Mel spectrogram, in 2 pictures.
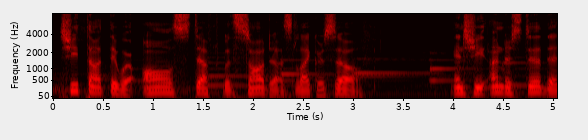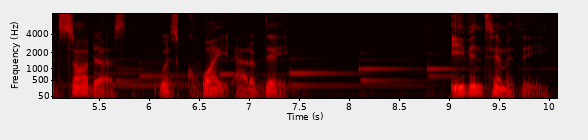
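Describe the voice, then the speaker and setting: A man narrating a children's story as scripted reader's theater. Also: lowish voice.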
